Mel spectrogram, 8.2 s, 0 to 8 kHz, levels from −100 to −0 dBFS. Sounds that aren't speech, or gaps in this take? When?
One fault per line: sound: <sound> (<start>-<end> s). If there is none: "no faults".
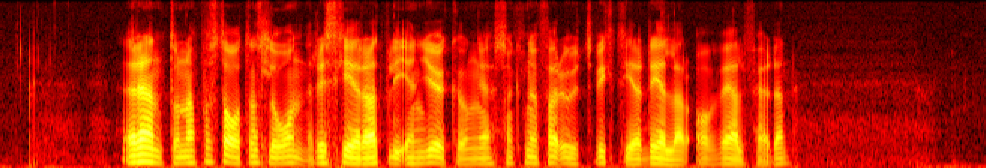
no faults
